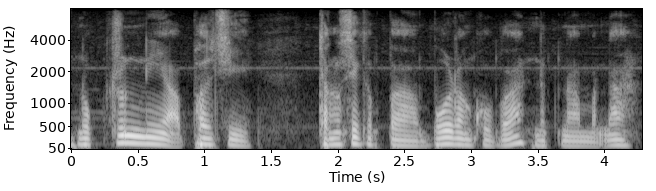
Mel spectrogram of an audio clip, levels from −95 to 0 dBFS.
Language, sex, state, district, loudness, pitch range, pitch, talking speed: Garo, male, Meghalaya, North Garo Hills, -20 LUFS, 110-130 Hz, 120 Hz, 85 wpm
